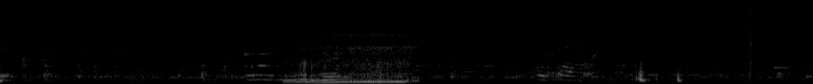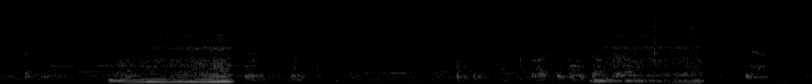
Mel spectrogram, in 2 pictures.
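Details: Sleeping puppy snoring about 10 minutes after a long walk: three low, rattling snores on slow in-breaths separated by quiet pauses, over faint background talk.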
